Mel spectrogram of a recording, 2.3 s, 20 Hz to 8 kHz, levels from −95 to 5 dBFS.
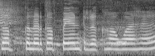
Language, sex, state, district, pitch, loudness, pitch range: Hindi, female, Bihar, Katihar, 290 Hz, -12 LUFS, 280-300 Hz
